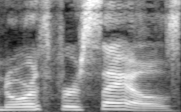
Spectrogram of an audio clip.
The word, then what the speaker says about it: North Versailles: around here what about north versailles listen i'm going to have my i've never heard that one oh yeah oh yeah it's spelled it's spelled like versailles but it's north for sales don't let me do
